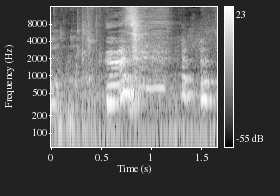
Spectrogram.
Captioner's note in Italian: risate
